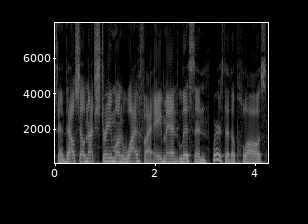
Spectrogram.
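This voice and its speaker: A woman with a fairly low pitch, an animated tone, ordinary pitch variation and a moderate pace. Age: 30s. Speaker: YouTube creator and gear reviewer. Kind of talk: live stream Q&A. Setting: livestream. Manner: casual, animated.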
